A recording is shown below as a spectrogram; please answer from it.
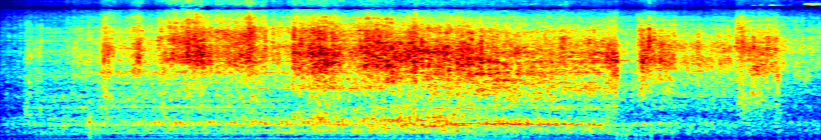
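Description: Small gearless scooter engine pulling away and running, a steady drone that builds over the first two seconds and eases off near the end.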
